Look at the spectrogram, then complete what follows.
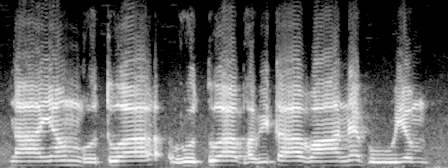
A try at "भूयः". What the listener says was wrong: भूयम नहीं है, भूयः।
